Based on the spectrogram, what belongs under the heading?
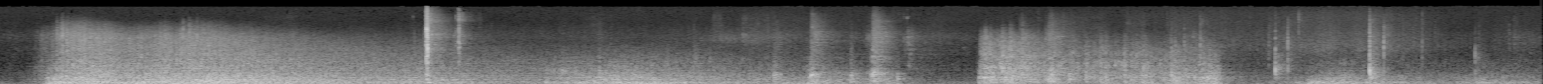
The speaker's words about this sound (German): Der Regen, das Gewitter.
